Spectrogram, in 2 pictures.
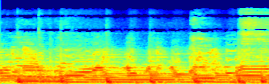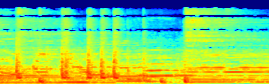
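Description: Live rock band playing: electric guitar over a drum kit keeping a steady beat, with singers on microphones.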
